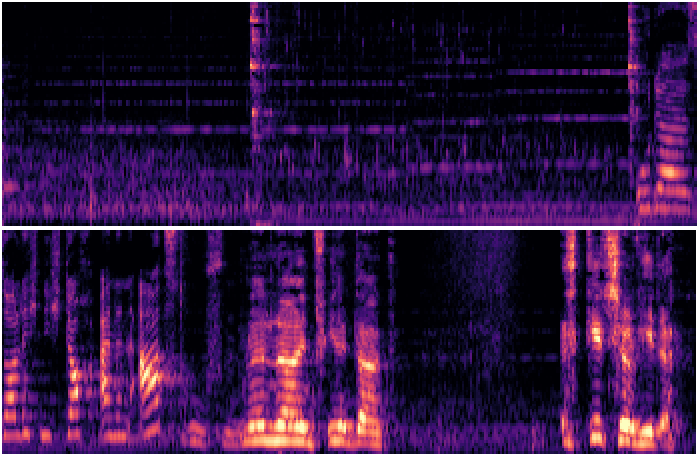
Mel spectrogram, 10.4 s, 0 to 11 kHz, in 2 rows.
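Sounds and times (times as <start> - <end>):
water dripping: 0.7 - 5.7
water pouring into a drinking glass: 1.6 - 5.5
drinking glass clinking: 1.8 - 4.9
speech: 4.8 - 8.2, 9.4 - 10.4.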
